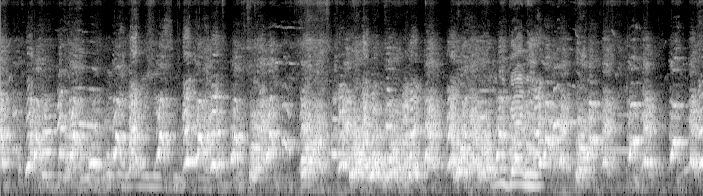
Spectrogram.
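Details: German Shepherds barking in a group at a training academy, rapid overlapping barks and yips filling the whole stretch, with a faint human voice underneath.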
